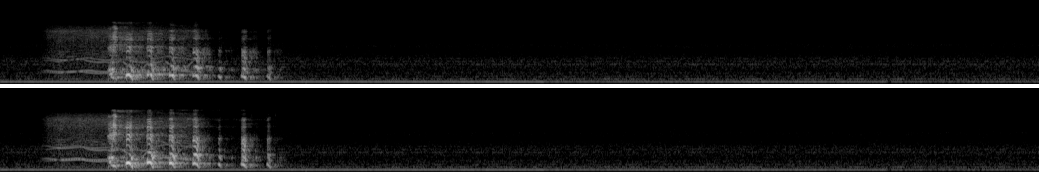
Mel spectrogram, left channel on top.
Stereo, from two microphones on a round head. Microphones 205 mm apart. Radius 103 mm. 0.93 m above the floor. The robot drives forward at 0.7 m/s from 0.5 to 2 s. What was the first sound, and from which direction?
A giggle, 30° right (ahead or behind).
